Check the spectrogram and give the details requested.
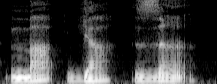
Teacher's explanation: only one S between two vowels. Then you get the sound Z, alright? And then the ending here is IN, so it's nasal, goes in your nose, and it's un.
